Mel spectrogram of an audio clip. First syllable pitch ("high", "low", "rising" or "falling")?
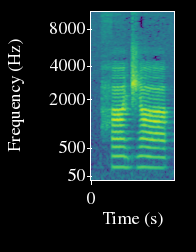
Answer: low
